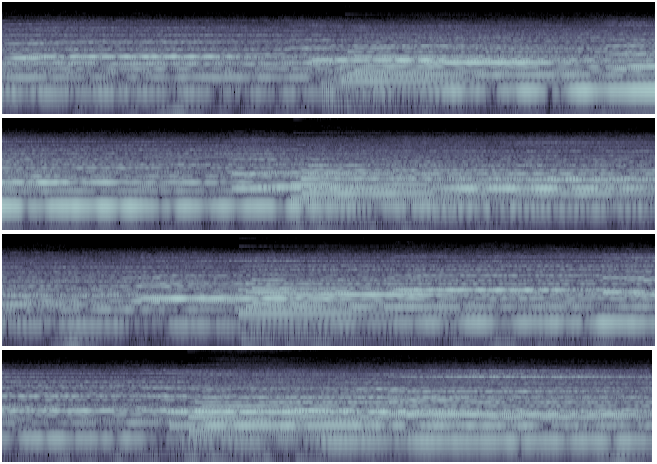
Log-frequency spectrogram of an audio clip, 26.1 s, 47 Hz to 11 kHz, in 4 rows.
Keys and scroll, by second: 1.8 Delete.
